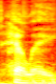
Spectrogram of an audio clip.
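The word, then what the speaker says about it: HELL-A: Oh, it's Hella. Oh, my goodness. I've been mispronouncing that all along.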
